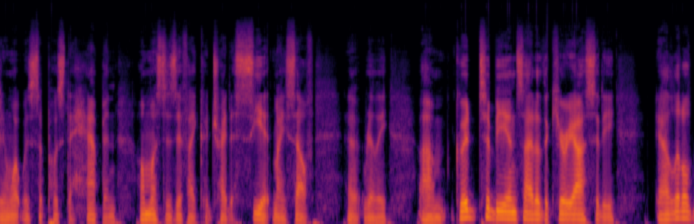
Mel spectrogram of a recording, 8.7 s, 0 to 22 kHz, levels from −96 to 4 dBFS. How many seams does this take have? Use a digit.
1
